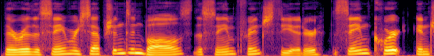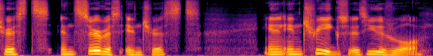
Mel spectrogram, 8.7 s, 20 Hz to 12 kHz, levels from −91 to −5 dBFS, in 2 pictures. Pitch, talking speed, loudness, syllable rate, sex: 155 Hz, 150 wpm, -18 LUFS, 4.8 syllables/s, male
